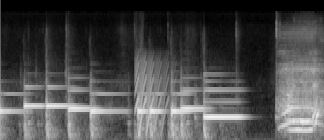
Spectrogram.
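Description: A digital piano played with single notes at an even pace, a quick run of notes about halfway, and a held note that stops about three seconds in. A vocal gasp follows near the end.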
